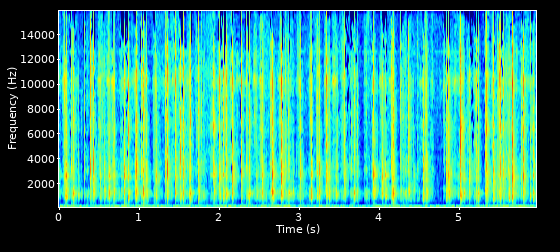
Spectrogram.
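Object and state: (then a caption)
Plastic mechanical keyboard. Fingertips type rapidly on a compact white plastic RGB mechanical keyboard. A dense, steady stream of short, bright clacking keystrokes runs over a constant low hum.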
